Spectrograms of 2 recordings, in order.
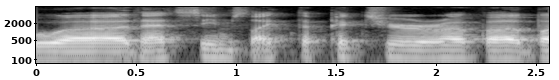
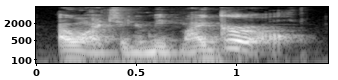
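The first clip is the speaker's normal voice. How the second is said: pushy, higher and louder; a tipsy man insisting on it; insistent Tom; 12 semitones higher, 6 dB louder than usual. Acted. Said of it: "he insisted".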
